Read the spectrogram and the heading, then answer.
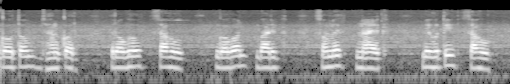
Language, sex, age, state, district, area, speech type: Odia, male, 18-30, Odisha, Subarnapur, urban, spontaneous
